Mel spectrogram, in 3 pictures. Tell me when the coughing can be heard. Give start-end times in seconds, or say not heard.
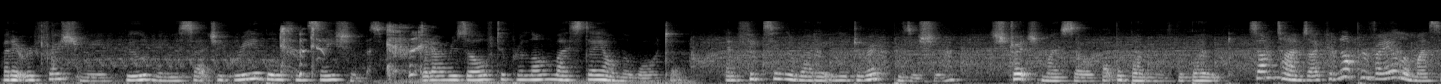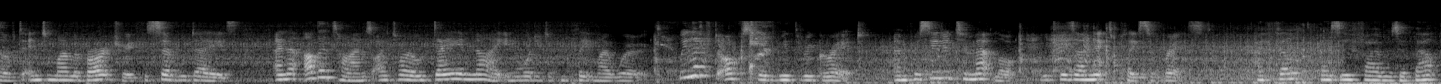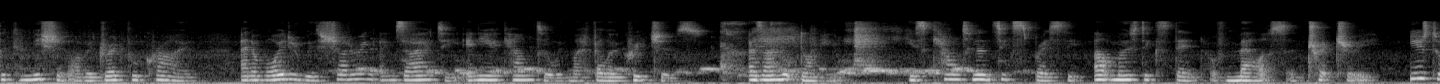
2.8-4.4, 20.9-22.2, 36.0-36.8.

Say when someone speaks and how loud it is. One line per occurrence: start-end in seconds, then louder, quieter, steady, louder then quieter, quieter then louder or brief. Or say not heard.
0.0-43.1 steady.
